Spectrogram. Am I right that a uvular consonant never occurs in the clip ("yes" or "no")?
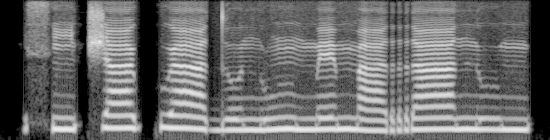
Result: yes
